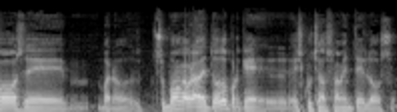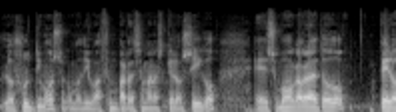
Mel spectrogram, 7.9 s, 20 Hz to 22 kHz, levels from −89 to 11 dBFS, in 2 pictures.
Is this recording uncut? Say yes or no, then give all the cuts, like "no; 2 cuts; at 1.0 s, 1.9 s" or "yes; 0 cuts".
yes; 0 cuts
